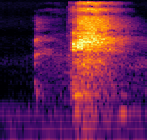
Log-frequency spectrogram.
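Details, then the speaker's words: Single sharp, explosive sneeze after a short breathy intake, part of a sneezing fit while sitting in cold bath water; the person says they get sneezy when cold or tired, fits lasting until warming up. "i usually sneeze a ton but also oh there we go um i tend to get uh very sneezy as well"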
